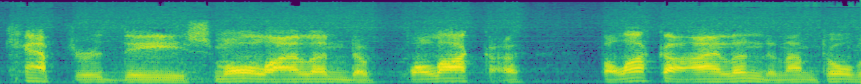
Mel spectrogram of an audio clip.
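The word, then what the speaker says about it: Failaka: Allied forces have captured the small island of Palaka Palaka Island. And I'm told that's how you how do you say it out in that part of the world, General Falaka.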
